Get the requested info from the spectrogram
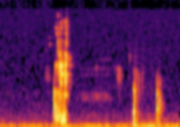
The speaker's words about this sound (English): I clearly haven't had enough coffee yet. I'll take another sip.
